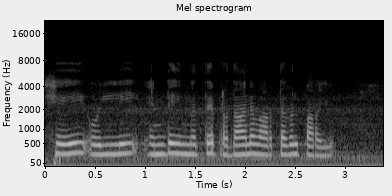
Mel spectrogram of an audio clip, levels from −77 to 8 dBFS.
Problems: background sounds at intervals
